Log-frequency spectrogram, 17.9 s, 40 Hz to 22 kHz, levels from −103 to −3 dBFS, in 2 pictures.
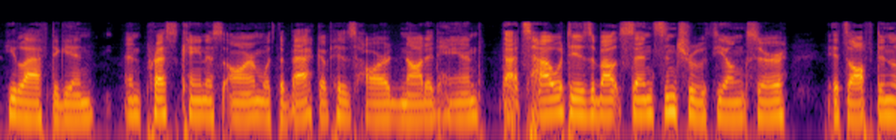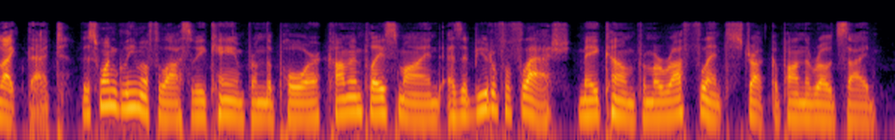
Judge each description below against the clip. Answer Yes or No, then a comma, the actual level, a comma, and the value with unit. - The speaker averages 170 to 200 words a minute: Yes, average, 180 wpm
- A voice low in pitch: Yes, low, 115 Hz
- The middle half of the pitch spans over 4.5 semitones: No, average, 2.9 semitones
